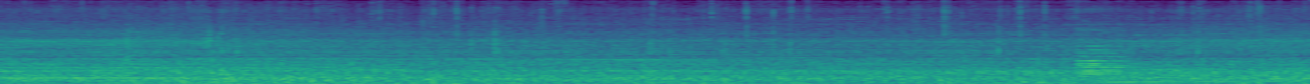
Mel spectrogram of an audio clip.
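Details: Car driving over heavy road rumble: a low, steady drone holds with speed, which is the differential "ween" (about six months). A higher whine joins near the end, which is the wheel bearing "keen" (about two months). Still being driven.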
